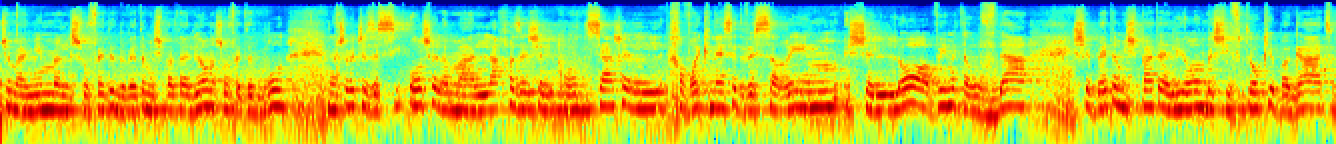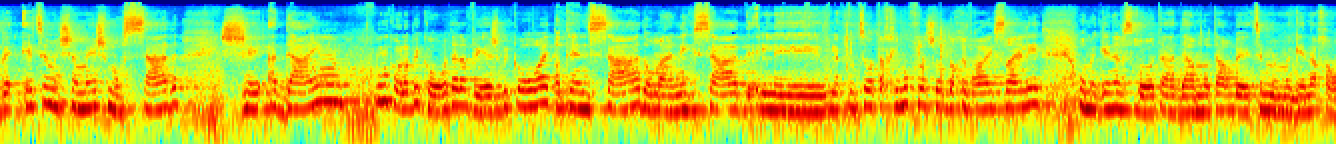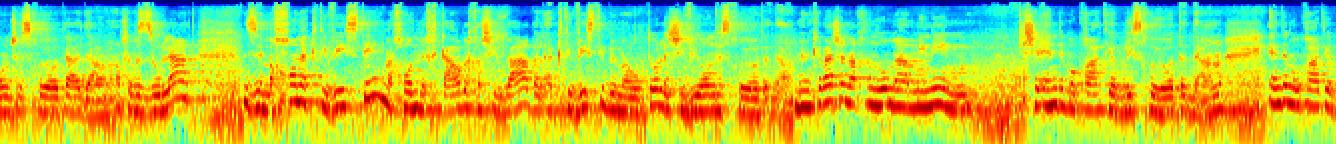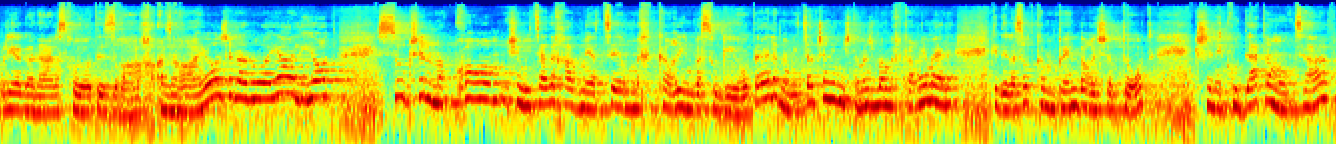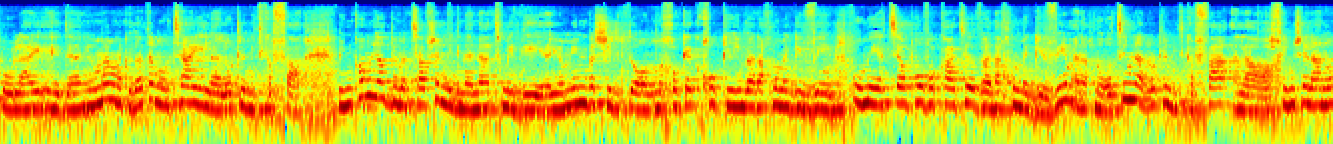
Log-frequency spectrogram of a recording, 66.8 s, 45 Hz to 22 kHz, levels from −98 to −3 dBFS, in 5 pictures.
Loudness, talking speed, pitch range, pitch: -16 LUFS, 135 wpm, 195-245 Hz, 215 Hz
